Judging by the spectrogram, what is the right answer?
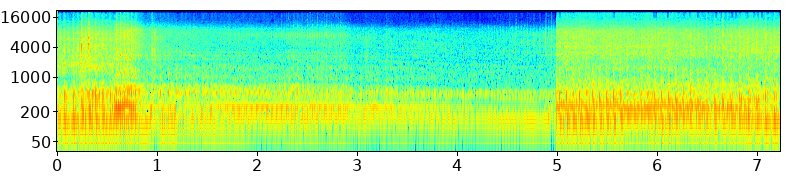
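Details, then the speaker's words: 1989 Suzuki Katana 600 motorcycle revving: loud raspy blatting revs rising and falling with throttle, harsh and lawnmower-like; exhaust leak from a hole hidden behind the fairing. "But do you hear how loud it is? Yeah. You can see the leak coming out. Oh yeah, you're right. Sounds like a lawnmower. It does sound like a lawnmower."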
